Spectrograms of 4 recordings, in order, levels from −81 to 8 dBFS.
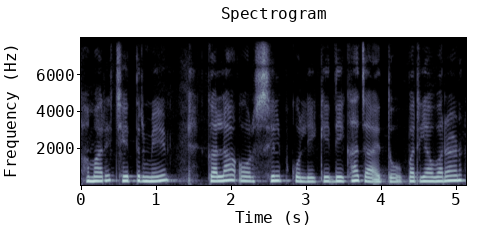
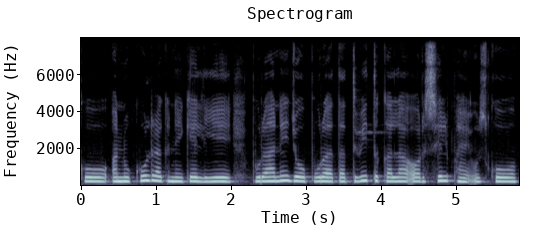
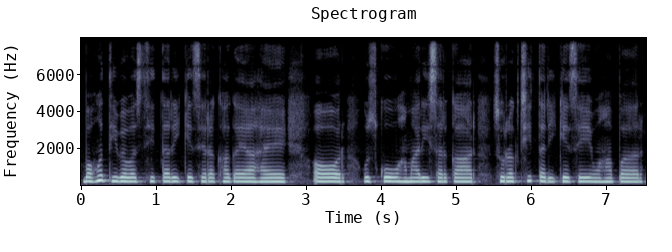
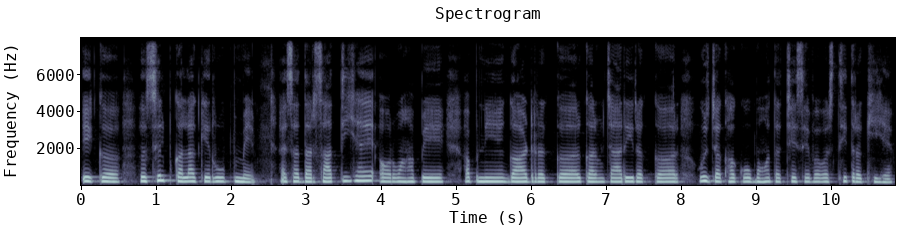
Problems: none marked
